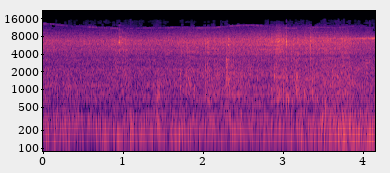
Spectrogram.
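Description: A hydraulic excavator's diesel engine works.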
